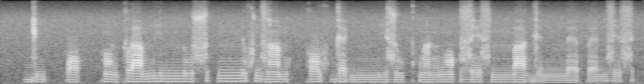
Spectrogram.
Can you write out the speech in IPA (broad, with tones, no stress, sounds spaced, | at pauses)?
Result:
ɡ i˨ m pː ɔ˨ kː ɔ̃˧ ɡ k l a˦ m i˦ nː u˦ s | nː ɪ˦ xʷ n z ã˧ m kː ɔ˧ xʷ ɡ ɛ˦˨ ɡ mː i˨ z u˨ kʷʰ ã˧ ŋ ɡ ɔ̃˦ ʔ z e˦˨ s mː a˦ ɡ ɪ˨ nː ɛ˨ p ɛ˨ n z ɪ˧ s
